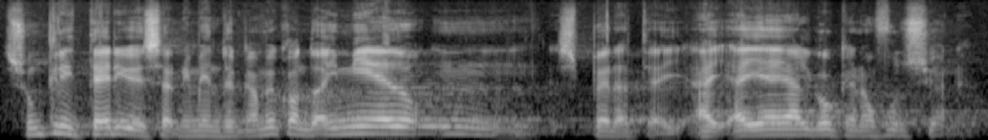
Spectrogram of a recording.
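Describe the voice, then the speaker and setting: Gravelly-voiced priest preaching in a reverberant church. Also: male voice, fairly high pitch, fast, mellow. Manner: earnest preaching with rhetorical questions and repeated phrases. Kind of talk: sermon.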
